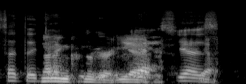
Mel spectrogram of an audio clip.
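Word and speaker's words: Dunning-Kruger: Because I think even like you were mentioning the Dunny, how do you pronounce that? The Dunning Dunning Kruger.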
